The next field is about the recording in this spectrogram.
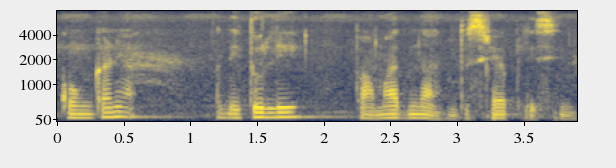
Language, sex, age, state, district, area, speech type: Goan Konkani, male, 18-30, Goa, Salcete, rural, spontaneous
